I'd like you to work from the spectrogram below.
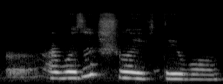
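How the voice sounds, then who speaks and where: A woman's voice: high voice, expressive, a little slow, mellow. A woman on a video call giving hesitant, polite short answers, her voice played through a speaker and picked up again from a distance. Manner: hesitant, brief, polite replies. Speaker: course participant on a video call.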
